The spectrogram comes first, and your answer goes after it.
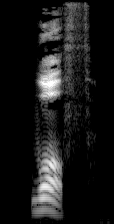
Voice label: "wolf", spelling

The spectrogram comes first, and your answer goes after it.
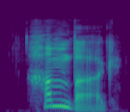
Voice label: "humbug", voice spelling

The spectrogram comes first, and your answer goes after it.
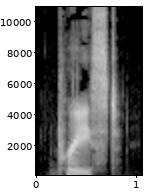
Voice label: "priest", voice, spelling

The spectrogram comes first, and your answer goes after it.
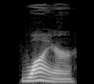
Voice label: "wire", voice, english

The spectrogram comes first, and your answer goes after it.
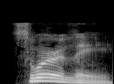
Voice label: "swirly", English word

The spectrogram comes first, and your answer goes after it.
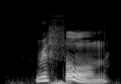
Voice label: "reform", spelling voice

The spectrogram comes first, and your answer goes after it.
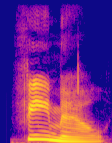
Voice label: "female", spelling

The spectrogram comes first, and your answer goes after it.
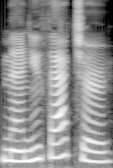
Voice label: "manufacture", spelling voice

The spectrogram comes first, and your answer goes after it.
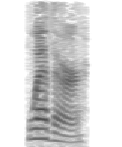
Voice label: "whether", spelling

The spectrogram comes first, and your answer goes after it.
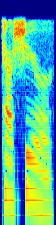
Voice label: "cashier", English

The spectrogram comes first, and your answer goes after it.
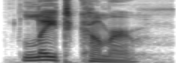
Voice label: "latecomer", English

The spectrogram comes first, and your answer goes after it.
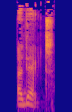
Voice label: "addict", English voice

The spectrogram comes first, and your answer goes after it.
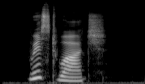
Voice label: "wristwatch", voice, english

